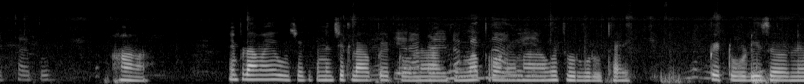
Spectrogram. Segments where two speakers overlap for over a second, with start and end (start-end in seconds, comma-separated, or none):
3.7-5.5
